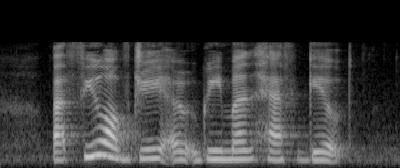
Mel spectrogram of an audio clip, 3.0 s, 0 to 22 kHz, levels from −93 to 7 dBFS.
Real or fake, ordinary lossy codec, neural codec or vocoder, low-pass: real; none; none; none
